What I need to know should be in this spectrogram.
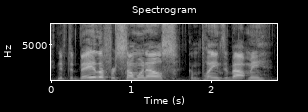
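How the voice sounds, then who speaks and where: In a video game cutscene, a scheming village priest with a hangover speaks dramatically and coarsely, groaning, panicky and wheedling as he schemes and pleads. His voice is fairly high, a bit bright, and fairly quick.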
